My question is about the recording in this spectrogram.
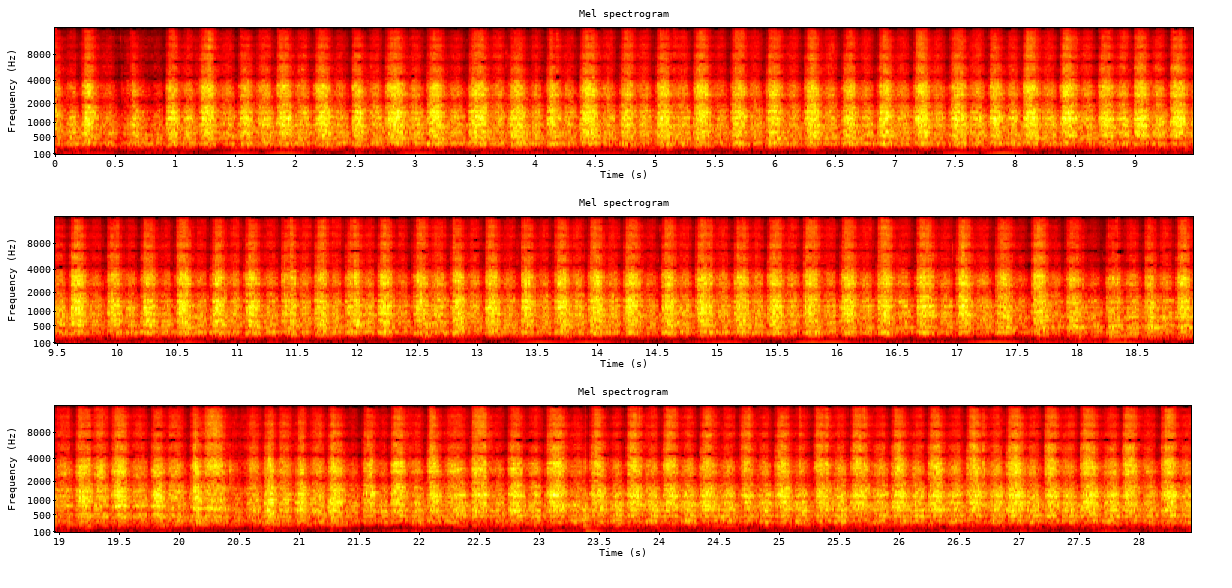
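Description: A loud, steady rasping noise made of fast, evenly repeated scraping strokes that keeps going without a break.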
